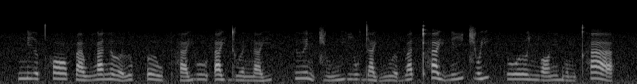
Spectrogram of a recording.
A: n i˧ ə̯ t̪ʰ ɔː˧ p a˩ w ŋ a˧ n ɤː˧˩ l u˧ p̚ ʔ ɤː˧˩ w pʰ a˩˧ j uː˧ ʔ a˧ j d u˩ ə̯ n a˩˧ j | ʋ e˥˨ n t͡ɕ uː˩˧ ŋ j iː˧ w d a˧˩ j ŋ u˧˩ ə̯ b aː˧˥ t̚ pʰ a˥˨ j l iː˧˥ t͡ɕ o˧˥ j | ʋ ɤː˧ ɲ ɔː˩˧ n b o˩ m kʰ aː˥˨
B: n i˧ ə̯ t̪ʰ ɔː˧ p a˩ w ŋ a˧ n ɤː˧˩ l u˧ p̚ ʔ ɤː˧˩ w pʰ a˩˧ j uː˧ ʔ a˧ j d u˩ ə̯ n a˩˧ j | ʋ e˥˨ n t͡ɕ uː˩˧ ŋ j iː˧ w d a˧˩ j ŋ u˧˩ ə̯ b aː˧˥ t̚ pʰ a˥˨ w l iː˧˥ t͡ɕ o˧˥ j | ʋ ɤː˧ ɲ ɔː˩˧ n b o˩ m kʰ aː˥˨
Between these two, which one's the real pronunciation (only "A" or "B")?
A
